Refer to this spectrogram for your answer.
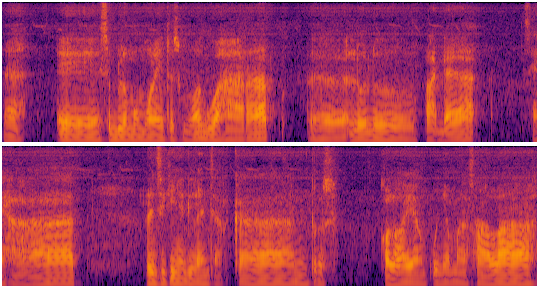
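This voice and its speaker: A man's fairly low, dark and mellow voice in monotone, flat intonation. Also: fairly slow pace. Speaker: podcaster. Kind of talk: casual monologue. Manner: casual.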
